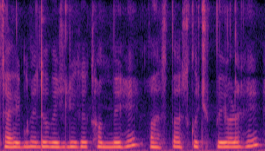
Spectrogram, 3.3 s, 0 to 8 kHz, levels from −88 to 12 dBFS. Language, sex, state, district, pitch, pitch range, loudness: Hindi, female, Madhya Pradesh, Bhopal, 245 Hz, 240-255 Hz, -19 LUFS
